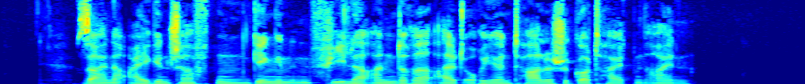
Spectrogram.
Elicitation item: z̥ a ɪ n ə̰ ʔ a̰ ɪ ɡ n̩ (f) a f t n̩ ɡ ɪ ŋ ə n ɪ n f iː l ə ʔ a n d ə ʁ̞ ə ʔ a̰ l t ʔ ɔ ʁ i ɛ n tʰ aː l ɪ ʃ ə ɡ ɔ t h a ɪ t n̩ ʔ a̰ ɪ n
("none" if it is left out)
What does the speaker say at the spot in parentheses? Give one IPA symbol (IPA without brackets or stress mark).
ʃ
